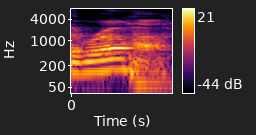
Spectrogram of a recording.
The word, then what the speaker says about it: Rauha: I did yes and how are we pronouncing the name of this game we're gonna go with Roja Roja all right r-a-u-h-a Roja and she's as good as any other pronunciation we came up with a like card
